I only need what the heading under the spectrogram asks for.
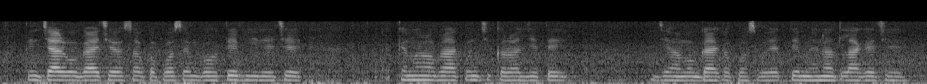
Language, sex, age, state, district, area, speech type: Maithili, female, 45-60, Bihar, Saharsa, rural, spontaneous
